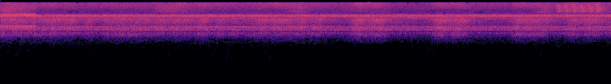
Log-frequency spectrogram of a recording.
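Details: Cicadas along the Licking River in Morning View, from a recording made dusk to dawn: a dense, hissing buzz fills the high range, swelling and easing in soft waves over a steady, high, whistled insect drone.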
